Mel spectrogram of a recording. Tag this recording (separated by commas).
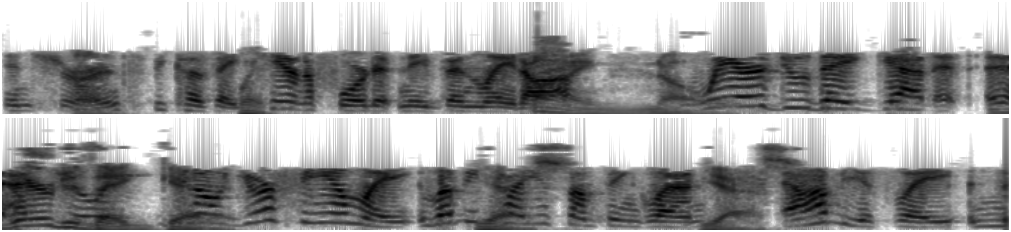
Speech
